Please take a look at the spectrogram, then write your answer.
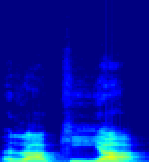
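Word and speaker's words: רקיע: में रखा है और इसका उच्चारण होगा रेश में आ की मात्रा, कूफ में नीचे एक बिंदु डाला है मतलब राखी, और उसके बाद योद और फिर आइन, उच्चारण हो जाएगा राखिया।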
